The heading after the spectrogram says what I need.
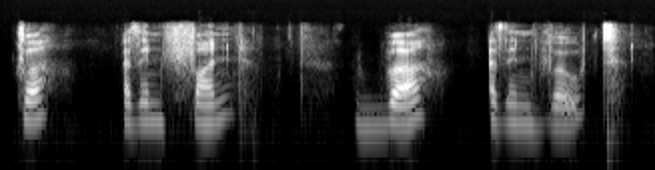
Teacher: They are called counterparts because they share some characteristics like the place of articulation, the manner of articulation, but the difference is in voicing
